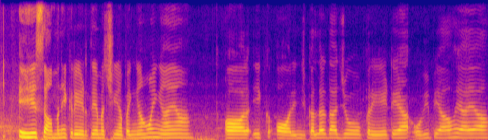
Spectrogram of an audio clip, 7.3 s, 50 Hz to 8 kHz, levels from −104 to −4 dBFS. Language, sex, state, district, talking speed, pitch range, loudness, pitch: Punjabi, female, Punjab, Kapurthala, 170 wpm, 200-215 Hz, -17 LUFS, 210 Hz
